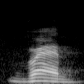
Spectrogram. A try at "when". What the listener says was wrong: So that W sound, the W sound is pronounced W, not V. When. So when. And when the way that I try to help my students remember is when you see that V, it is your teeth hitting your lips. V. V. V.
